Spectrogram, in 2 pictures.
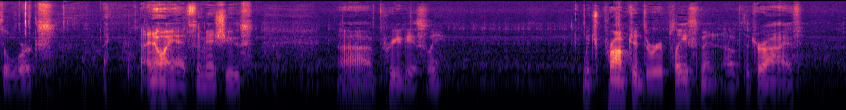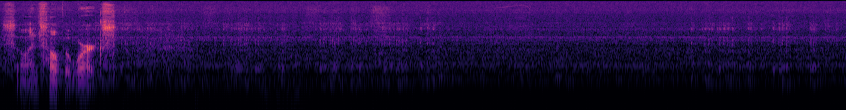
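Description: A computer hums softly and steadily.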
